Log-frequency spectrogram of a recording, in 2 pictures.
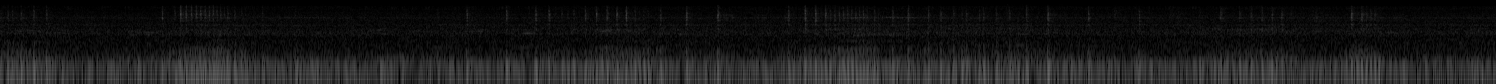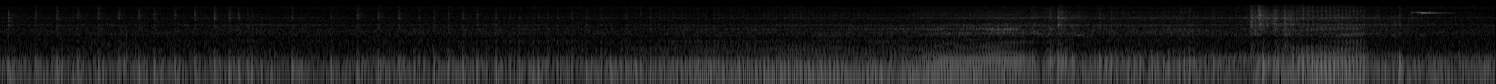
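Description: Trials motorcycle engine running at low revs with short throttle blips, revving up more strongly and louder near the end.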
